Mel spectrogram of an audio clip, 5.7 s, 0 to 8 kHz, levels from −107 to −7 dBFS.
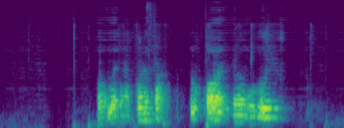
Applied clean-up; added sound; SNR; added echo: neural mask model DeepFilterNet 3.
